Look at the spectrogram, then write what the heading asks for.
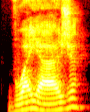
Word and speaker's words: voyage: O-Y. This diphthong is pronounced like W-O in the English word one, followed by a Y sound. Way. Voyage, nettoyer, croyez.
